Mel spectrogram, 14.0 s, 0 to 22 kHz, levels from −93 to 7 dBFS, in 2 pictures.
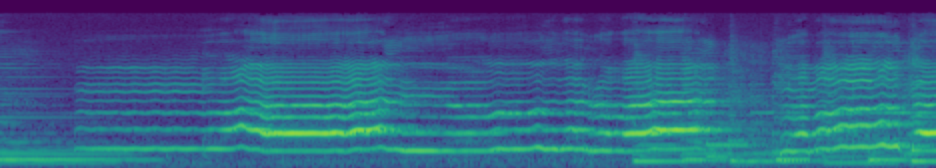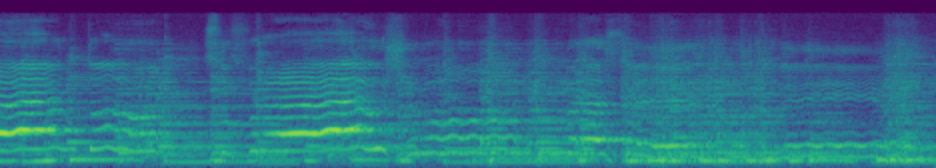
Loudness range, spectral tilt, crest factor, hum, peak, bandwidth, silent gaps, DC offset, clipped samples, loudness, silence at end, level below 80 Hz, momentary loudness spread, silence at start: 8 LU; -4.5 dB/octave; 16 dB; none; -2 dBFS; 15 kHz; none; under 0.1%; under 0.1%; -18 LUFS; 0 s; -64 dBFS; 17 LU; 0 s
